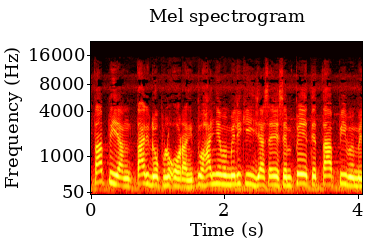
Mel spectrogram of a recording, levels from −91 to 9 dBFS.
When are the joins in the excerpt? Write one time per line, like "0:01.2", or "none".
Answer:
none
